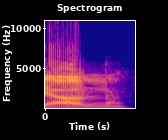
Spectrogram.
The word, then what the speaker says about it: Halles: H muet en tête, pour indiquer qu'il n'y a pas de liaison. Hein. Ici, on dit bien les Halles, pour ce quartier de Paris, par exemple.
